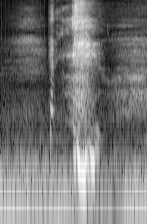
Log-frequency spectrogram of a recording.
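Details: Adult with a cold moving to the chest, sneezing in a car: a short catch of breath, then one loud, harsh, explosive sneeze that hurts the throat, with low rumbling background noise.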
